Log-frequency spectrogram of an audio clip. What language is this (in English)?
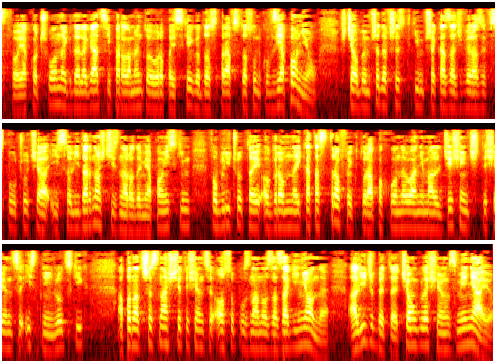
Polish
